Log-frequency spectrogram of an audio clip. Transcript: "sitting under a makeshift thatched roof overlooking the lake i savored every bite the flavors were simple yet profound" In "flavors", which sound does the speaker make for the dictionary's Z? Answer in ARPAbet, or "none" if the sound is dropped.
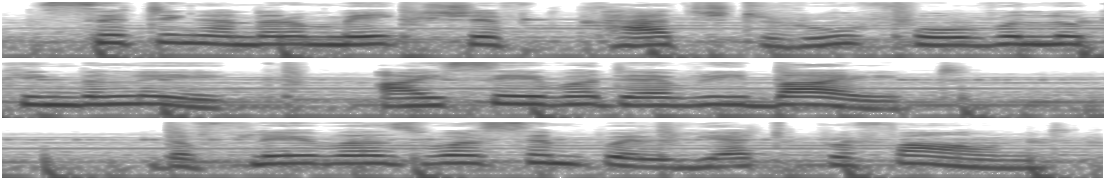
Z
